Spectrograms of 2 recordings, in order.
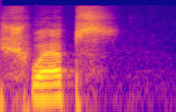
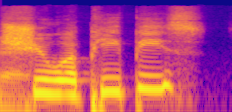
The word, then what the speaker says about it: Schweppes: Did we talk about the clip that went viral a couple weeks ago about some dude on TikTok mispronouncing Schweppes? – We didn't. I know of this. We didn't talk about it on the show. – We did not. – He said Shua Peepees.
